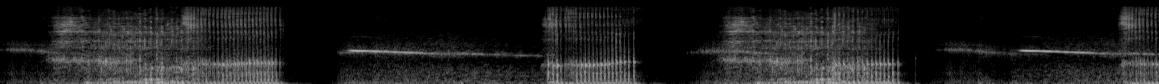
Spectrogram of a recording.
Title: Moumou & Puppy Snoring & Whistling Together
